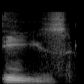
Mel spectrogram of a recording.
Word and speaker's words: ease: So ease. Ease. So the e the s has got a sound in it.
